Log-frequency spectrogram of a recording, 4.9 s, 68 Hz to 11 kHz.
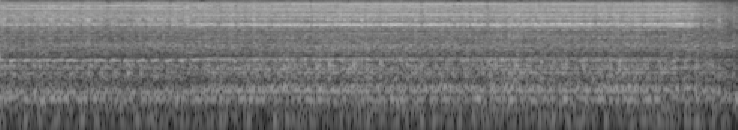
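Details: DIY dual 350 W hub motor electric scooter, rear hub motor spinning with the wheel-size parameter set to 24.4 while the front motor stays idle: a constant high whine over an even buzz at steady speed, no grinding or knocking.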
